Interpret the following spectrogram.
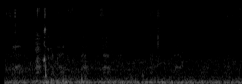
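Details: Female pug panting in quick, soft, breathy bursts as she struggles to get a ball out of a Croc shoe, low rumbling background noise throughout.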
